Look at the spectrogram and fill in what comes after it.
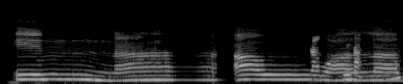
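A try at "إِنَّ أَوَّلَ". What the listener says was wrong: pendek. Inna awwala inna pendek maknya.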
